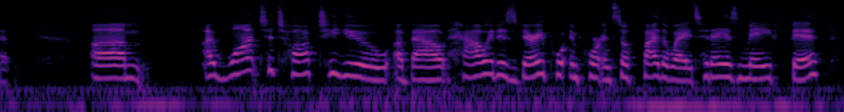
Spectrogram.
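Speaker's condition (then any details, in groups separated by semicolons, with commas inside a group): No condition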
